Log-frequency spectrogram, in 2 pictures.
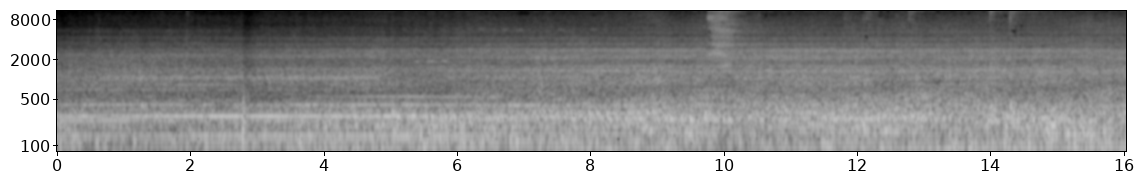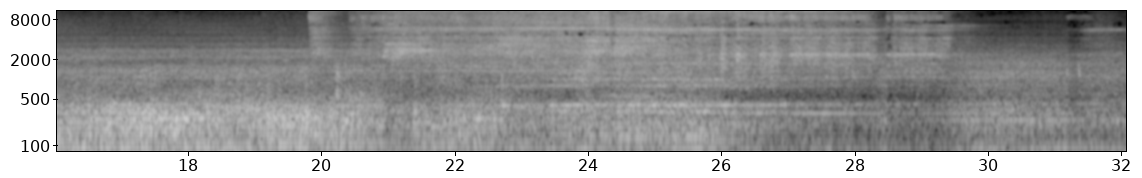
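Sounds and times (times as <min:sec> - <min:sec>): train wheels rumbling on rails: 0:00.0 - 0:32.0
high wheel squeal: 0:19.8 - 0:30.0, 0:31.2 - 0:32.0.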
